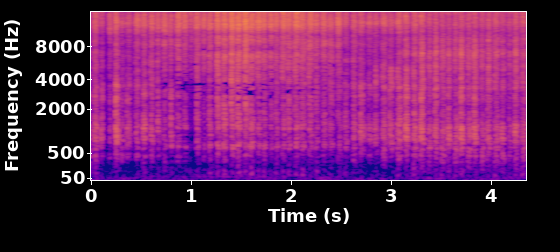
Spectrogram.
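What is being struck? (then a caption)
Small cardboard light bulb box. Fingernails rapidly scratch and tap the sides of a small, hollow, empty cardboard light bulb box. The result is a fast, irregular stream of dry, papery taps and scrapes with a hollow, boxy tone around 950 Hz and a bright, hissy edge. Each hit dies away almost instantly.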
